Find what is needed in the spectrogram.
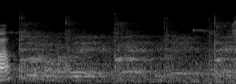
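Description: A few faint, short knocks of badminton play, from racket hits on a shuttlecock and footsteps on a wooden court floor, echoing in a large sports hall.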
